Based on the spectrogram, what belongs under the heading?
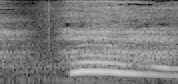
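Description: A single drawn-out yawn, close and fairly loud, starting with a sharp intake and sliding into a voiced, gently falling tone that trails off after about a second.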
